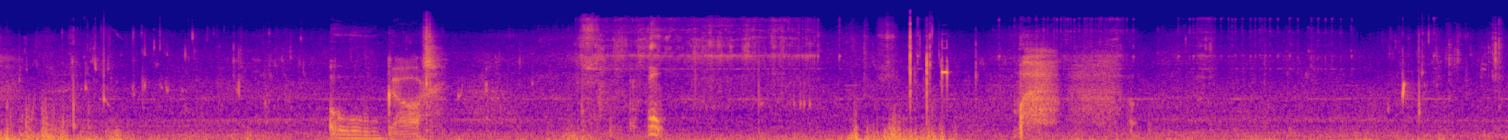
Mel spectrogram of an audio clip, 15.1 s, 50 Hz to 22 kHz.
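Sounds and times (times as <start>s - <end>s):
sharp clicks: 9.0s - 9.9s.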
